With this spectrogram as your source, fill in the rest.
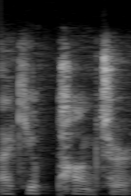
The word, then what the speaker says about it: acupuncture: اکیوپانکچر که میدونید اون سیستم چینی هست که در انتها آمده، طب سوزنی هست. اکیوپانکچر قسمت اول ا استرس میگیره، اکیوپانکچر.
